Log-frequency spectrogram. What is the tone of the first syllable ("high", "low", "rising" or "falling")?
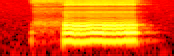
high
